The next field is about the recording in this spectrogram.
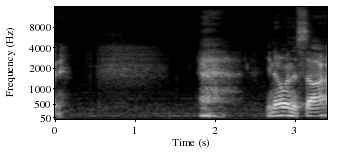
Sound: inhales deeply

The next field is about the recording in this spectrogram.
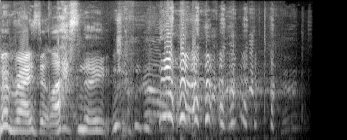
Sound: laughter

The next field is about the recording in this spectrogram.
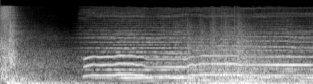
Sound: emotional vocalising

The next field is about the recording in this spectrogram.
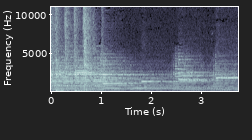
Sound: whistling

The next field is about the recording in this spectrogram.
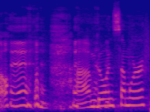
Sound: laughter

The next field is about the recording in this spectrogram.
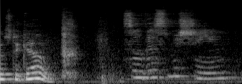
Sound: sob

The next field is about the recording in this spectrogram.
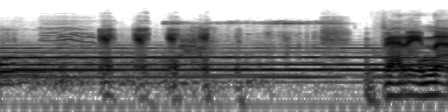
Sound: mysterious music; Henchman Weasel laughs

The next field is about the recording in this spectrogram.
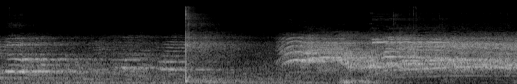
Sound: crowd cheering

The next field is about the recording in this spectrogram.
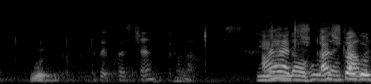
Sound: indistinct chatter

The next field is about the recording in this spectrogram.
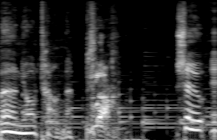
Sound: gagging

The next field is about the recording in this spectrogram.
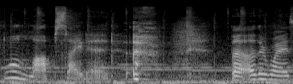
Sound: laughs

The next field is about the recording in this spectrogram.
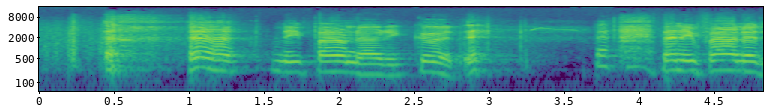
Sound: chuckles

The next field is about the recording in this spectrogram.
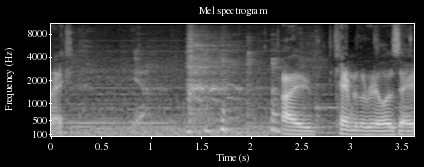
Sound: laughs

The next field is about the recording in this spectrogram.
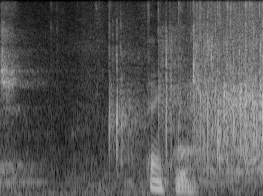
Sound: applause

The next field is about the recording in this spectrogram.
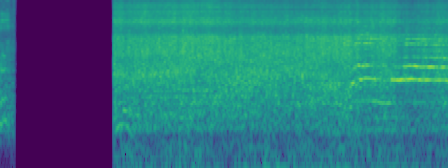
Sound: water gushing; screams

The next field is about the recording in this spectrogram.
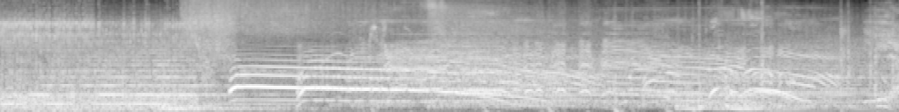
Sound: cheering

